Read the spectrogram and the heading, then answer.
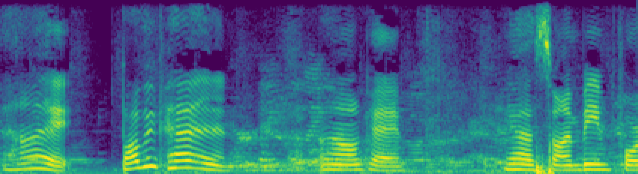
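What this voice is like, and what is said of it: Usual voice. Nothing is said of it.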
